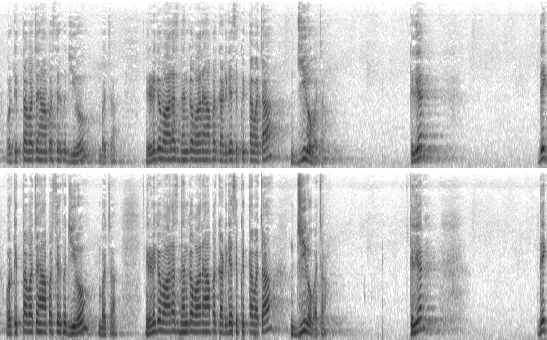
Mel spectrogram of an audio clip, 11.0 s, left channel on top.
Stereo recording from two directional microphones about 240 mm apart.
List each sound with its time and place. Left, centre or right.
0.1 s a man's voice: right
8.2 s a man's voice: right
